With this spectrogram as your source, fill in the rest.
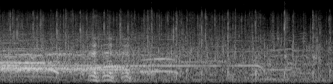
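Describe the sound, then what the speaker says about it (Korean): A crowd at an outdoor presidential campaign rally at Chuncheon Station applauds in a dense wash of clapping, with cheering and voices mixed in, steady and loud, then easing slightly. "응원의 박수 부탁드립니다"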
